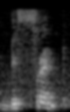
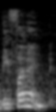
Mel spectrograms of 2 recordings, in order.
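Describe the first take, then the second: First: The vowel after the f is silent. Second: The vowel after the f is pronounced. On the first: The speaker calls it right. "ये पहला ई, वो यहां पे silent है" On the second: The speaker calls it wrong. "It is not different"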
